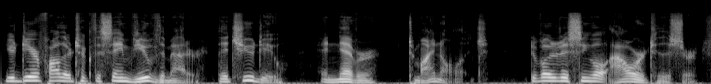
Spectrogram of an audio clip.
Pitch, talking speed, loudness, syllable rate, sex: 120 Hz, 210 wpm, -17 LUFS, 5.5 syllables/s, male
